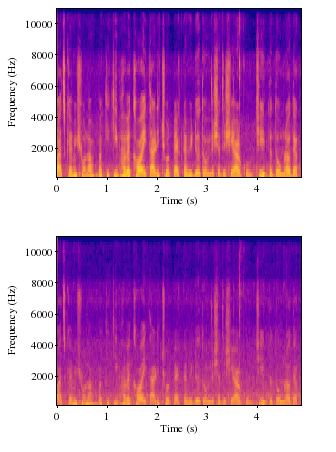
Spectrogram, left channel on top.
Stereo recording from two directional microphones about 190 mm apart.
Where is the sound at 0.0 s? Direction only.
35° left (ahead or behind).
